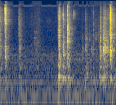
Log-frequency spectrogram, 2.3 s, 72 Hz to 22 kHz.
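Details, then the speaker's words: Pioneer CT-WM60 six-cassette auto-reverse changer, circa 1992, first power-up before repair: sharp, irregular mechanical clicks in short bursts; the deck fails to go into reverse play and then won't play at all. "that sounds like the site working ah it's not going into reverse no reverse play and now no plate"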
